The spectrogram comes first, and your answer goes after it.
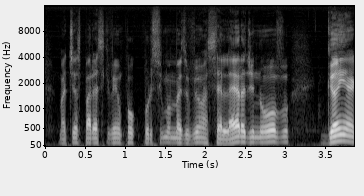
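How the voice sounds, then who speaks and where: In a Brazilian accent, a man speaks at a very fast pace with a medium pitch and monotone, flat intonation, in a very clean recording with a silent background and a dry, close sound with no echo. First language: Portuguese. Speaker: windsurfing commentator. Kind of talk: live commentary.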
